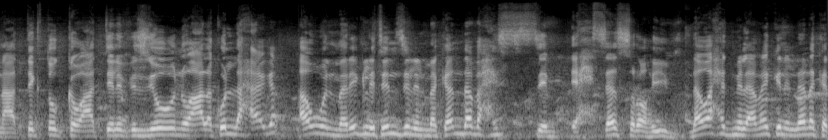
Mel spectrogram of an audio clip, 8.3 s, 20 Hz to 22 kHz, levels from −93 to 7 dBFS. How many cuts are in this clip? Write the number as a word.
one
